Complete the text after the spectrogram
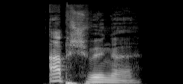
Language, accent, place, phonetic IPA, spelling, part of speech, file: German, Germany, Berlin, [ˈapˌʃvʏŋə], Abschwünge, noun, De-Abschwünge.ogg
- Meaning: nominative/accusative/genitive plural of Abschwung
